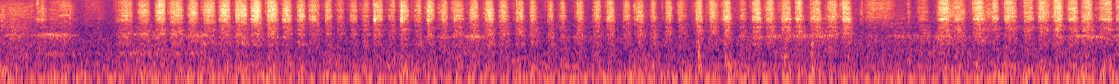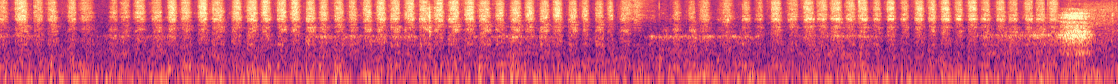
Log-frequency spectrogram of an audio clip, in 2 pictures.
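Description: Wax crayon rubbed over paper in quick back-and-forth strokes as an area is colored in, faint and steady.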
